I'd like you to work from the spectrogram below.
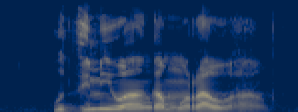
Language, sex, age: Venda, male, 19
